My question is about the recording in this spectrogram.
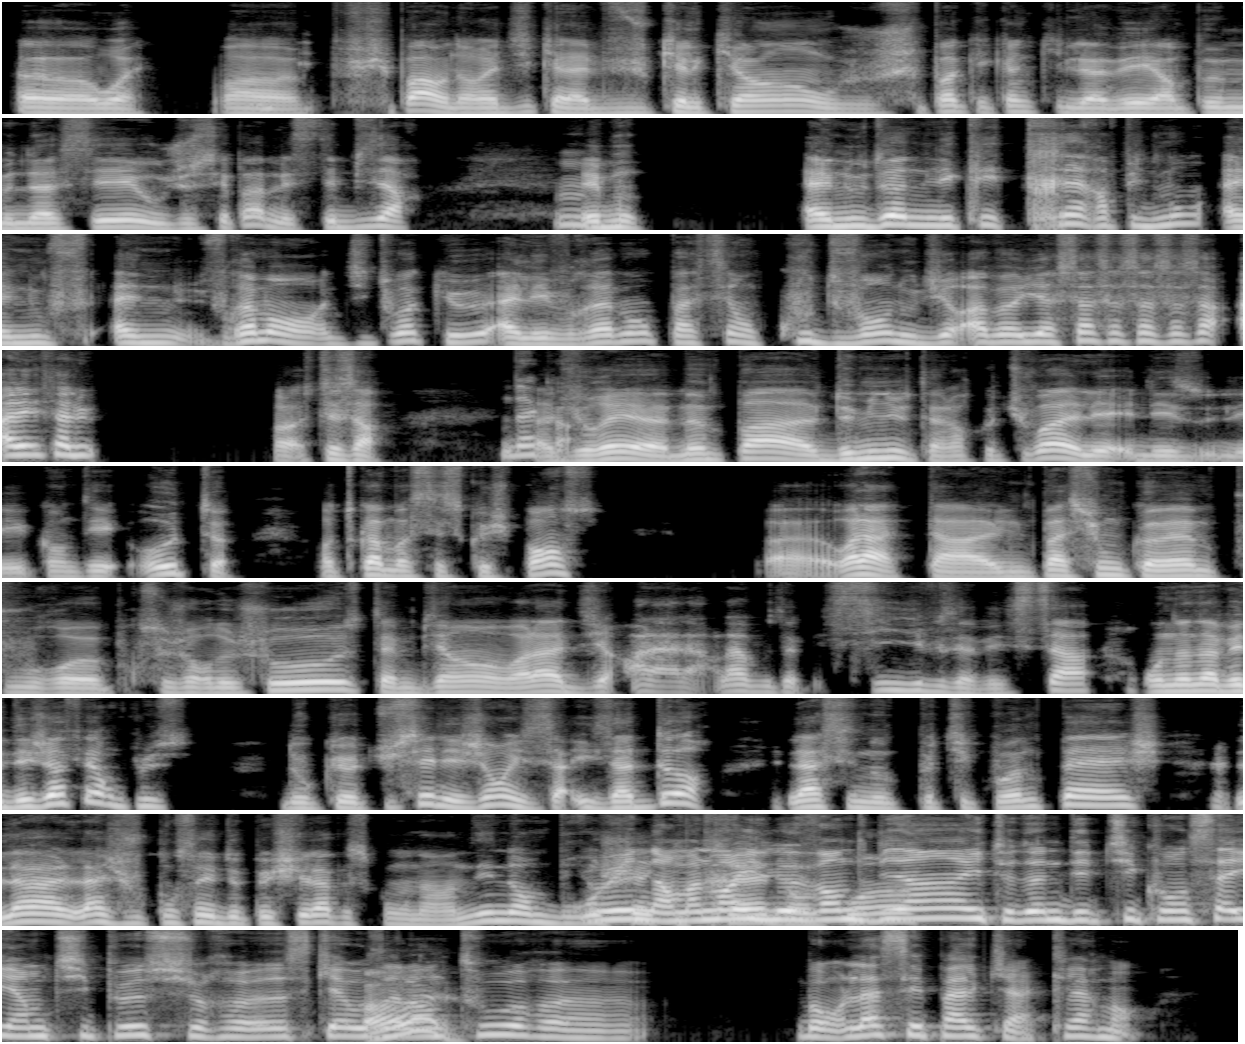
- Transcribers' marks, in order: stressed: "très"
- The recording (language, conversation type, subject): French, podcast, Quelle rencontre fortuite t’a le plus marqué, et pourquoi ?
